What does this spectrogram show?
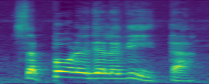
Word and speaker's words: Sapore della Vita: Sapore della vita is the correct pronunciation of that name.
